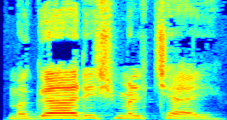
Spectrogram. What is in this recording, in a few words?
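"magarish" ergative plural, Archi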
